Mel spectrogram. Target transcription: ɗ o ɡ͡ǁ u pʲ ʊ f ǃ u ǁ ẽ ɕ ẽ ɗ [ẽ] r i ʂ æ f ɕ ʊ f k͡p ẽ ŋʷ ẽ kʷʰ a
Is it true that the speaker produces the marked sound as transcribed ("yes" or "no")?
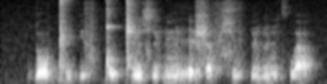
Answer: yes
